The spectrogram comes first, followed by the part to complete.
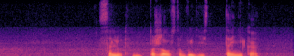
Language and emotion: Russian, neutral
